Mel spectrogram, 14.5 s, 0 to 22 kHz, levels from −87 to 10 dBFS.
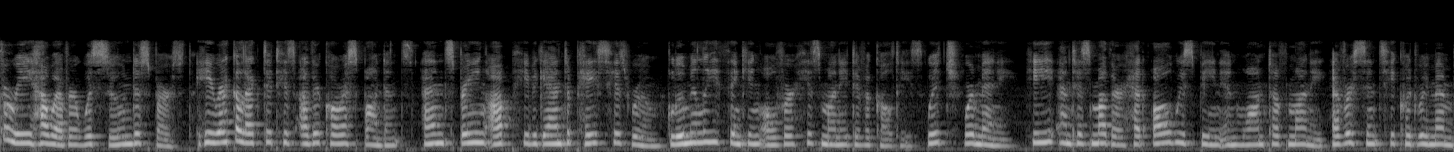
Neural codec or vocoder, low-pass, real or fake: none; 7.2 kHz; real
